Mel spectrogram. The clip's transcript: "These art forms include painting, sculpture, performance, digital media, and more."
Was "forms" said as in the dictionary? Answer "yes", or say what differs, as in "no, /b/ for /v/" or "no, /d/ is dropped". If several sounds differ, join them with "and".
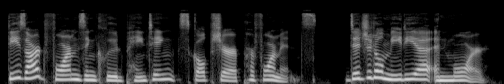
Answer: yes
